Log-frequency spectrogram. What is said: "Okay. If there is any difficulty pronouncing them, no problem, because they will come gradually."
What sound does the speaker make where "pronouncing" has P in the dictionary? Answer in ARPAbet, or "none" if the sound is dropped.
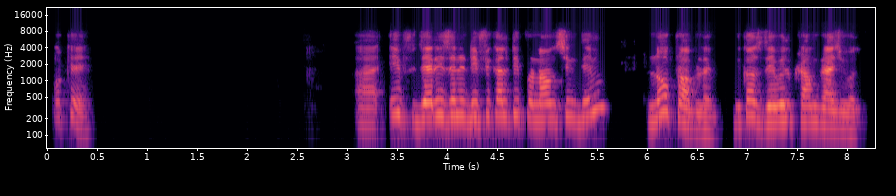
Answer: P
